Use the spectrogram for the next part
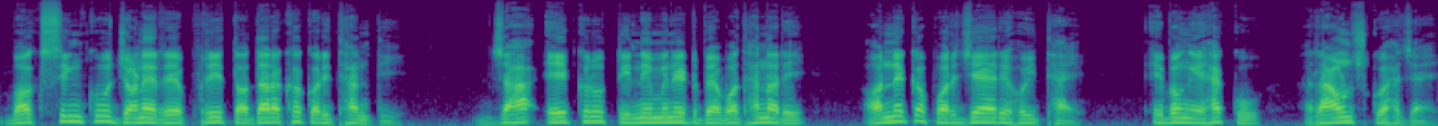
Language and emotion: Odia, neutral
